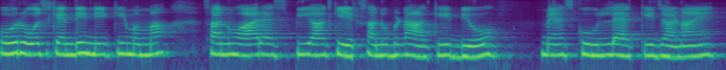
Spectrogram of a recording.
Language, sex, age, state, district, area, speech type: Punjabi, female, 18-30, Punjab, Tarn Taran, rural, spontaneous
